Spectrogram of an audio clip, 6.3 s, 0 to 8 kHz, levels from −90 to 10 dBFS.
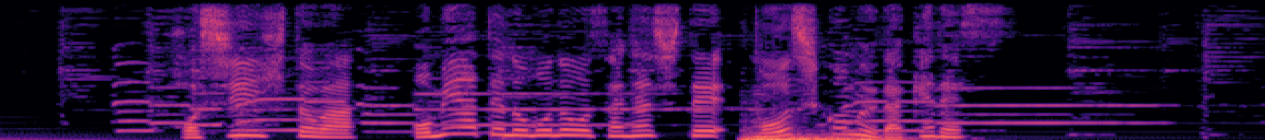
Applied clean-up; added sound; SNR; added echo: classical method spectral subtraction.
